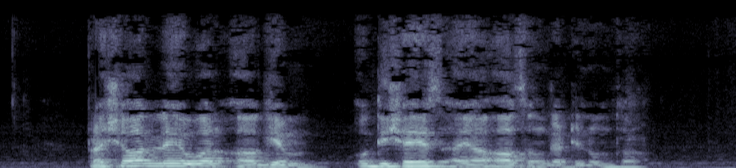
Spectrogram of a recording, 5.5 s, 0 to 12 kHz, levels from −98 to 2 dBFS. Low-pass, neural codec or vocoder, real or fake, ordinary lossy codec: 10.8 kHz; none; real; AAC, 48 kbps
